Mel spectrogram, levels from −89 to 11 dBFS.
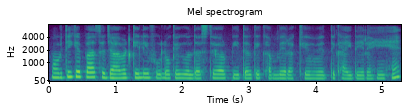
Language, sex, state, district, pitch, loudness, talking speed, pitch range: Hindi, female, Uttar Pradesh, Lalitpur, 195 Hz, -18 LUFS, 215 wpm, 185-220 Hz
